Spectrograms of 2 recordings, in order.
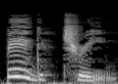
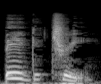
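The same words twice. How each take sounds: First: The stress falls on the word big. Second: Both words carry equal stress. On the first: The size of the tree is what matters. "Voy a enfatizar la palabra big" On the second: Size and being a tree matter equally. "esas dos cosas son igual de importantes para mí"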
